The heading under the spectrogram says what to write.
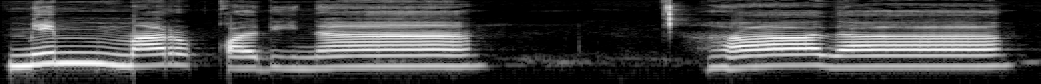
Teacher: मरक़दिना के बाद आवाज़ रुक गई और फिर हाजा की आवाज़ आई, लेकिन सांस जारी रहा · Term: सक्ता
